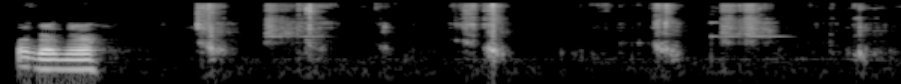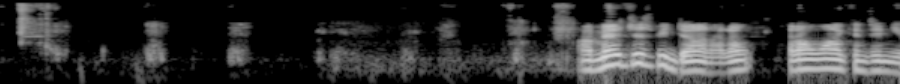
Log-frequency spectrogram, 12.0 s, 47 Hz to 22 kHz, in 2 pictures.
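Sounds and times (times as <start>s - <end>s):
crunchy snack chewing: 1.2s - 4.7s, 5.4s - 9.9s.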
